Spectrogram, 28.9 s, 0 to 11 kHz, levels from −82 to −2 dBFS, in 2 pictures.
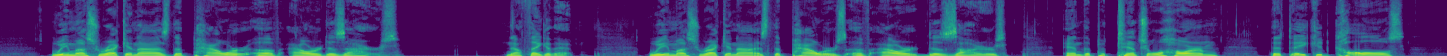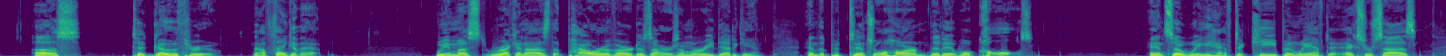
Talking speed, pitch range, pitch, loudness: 145 wpm, 140-180 Hz, 155 Hz, -19 LUFS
